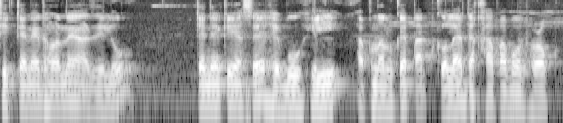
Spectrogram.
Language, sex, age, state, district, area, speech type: Assamese, male, 30-45, Assam, Sivasagar, urban, spontaneous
